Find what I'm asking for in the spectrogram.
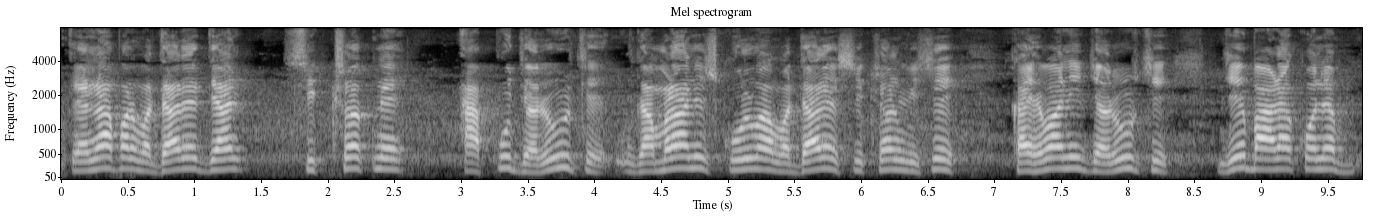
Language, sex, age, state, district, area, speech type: Gujarati, male, 45-60, Gujarat, Kheda, rural, spontaneous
